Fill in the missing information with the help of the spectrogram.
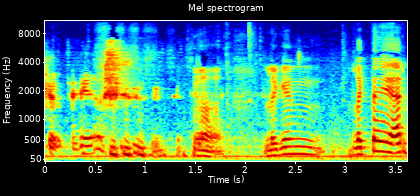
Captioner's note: laughter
